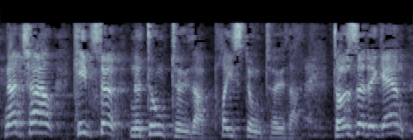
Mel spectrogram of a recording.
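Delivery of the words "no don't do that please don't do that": low, mild, ineffectual request; meekly ask, sinking much lower; weak pleading. Acted. Preacher mimics parent failing to stop a child, weak pleading.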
